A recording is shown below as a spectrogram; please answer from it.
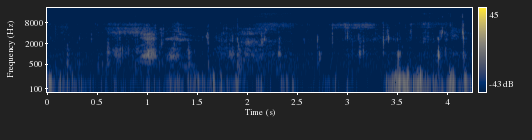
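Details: Male Sivas Kangal pup, newly acquired as a future flock guardian, jealous of its food around a female pup and a chicken and angry even at its owner while eating; low rumbling growl bursts swell near the end over faint clicks and rustling.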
